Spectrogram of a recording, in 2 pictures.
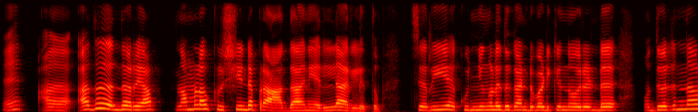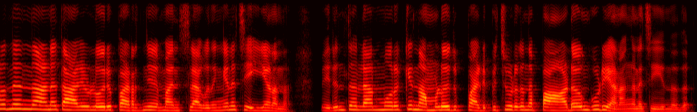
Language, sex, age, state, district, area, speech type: Malayalam, female, 60+, Kerala, Kozhikode, rural, spontaneous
